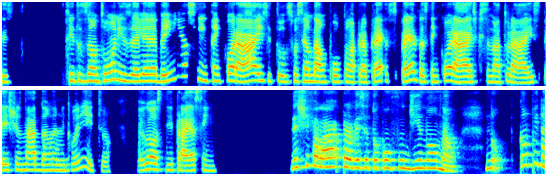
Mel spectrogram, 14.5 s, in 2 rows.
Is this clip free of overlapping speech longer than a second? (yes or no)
yes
